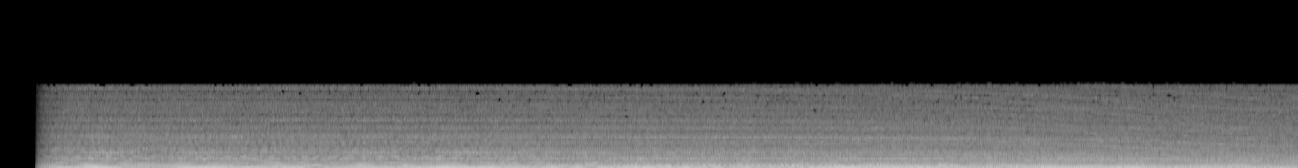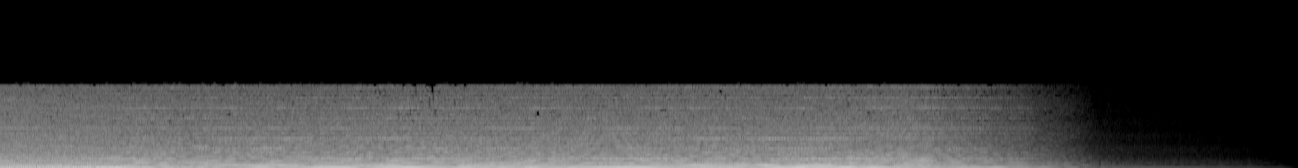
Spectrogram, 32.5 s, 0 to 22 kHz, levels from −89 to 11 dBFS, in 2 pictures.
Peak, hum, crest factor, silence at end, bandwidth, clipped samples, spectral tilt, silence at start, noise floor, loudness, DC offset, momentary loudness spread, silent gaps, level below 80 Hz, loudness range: -2 dBFS; none; 14 dB; 3.05 s; 11.5 kHz; under 0.1%; -6 dB/octave; 0.45 s; -75 dBFS; -17 LUFS; under 0.1%; 6 LU; none; -36 dBFS; 3 LU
